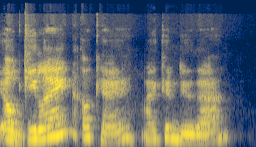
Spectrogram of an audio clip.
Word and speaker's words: Ghislaine: People want me to look at Ghislaine. Is it Ghislaine? Is it Ghislaine? I can't. I thought it was a soft G. Oh, Ghislaine?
